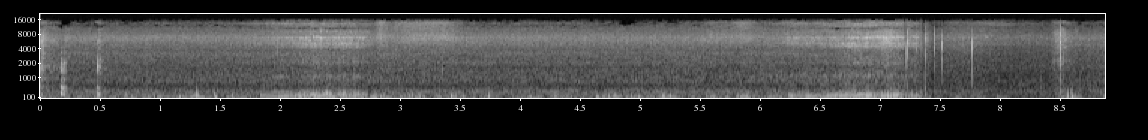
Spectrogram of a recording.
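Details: An adult man snoring in his sleep: two low, rumbling inspiratory snores about four to five seconds apart.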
